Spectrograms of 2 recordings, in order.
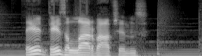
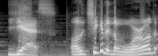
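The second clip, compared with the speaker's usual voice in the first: emphatic echoed retort; 4 semitones higher, 6 dB louder than usual. Acted. Voiced kids squabbling over chicken.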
